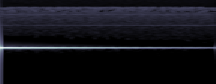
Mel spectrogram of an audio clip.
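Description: The fading ring of a single bell-like ding sound effect: one steady high tone dying away slowly to near silence by the end.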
